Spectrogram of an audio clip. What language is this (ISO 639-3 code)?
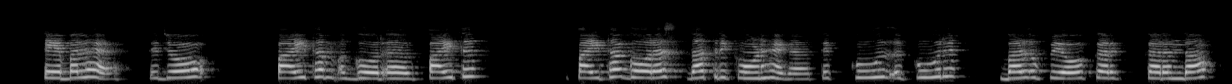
pan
